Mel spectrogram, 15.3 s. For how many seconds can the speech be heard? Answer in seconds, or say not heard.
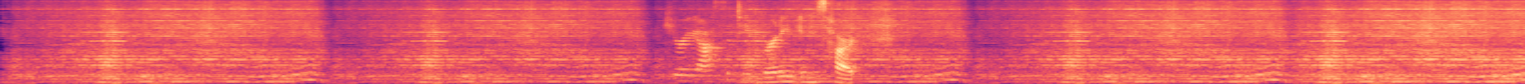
2 s.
